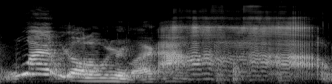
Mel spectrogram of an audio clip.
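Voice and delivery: high, loud cry of amazed joy; whooping at a surprise win; excited disbelief. Retold or imitated. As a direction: shriek like you can't believe you won. Team celebrating unexpected win.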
